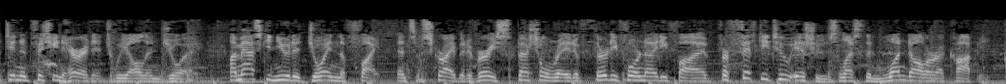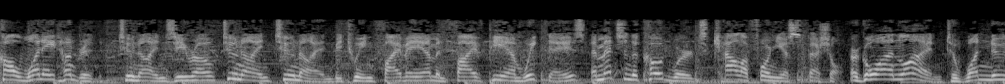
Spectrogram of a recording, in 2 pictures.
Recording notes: Live at the WWBT ProAm at Lake Shasta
